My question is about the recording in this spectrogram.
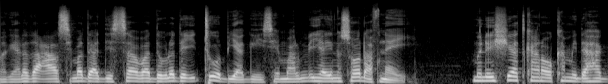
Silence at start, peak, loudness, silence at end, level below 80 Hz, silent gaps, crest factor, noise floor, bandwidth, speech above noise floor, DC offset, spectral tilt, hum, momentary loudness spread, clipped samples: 0 s; -2 dBFS; -15 LUFS; 0 s; -44 dBFS; none; 12 dB; -56 dBFS; 16 kHz; 41 dB; under 0.1%; -5 dB/octave; none; 4 LU; under 0.1%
